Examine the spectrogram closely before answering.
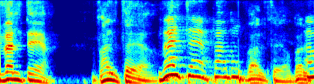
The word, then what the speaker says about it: Walter: Non. Non. Bruno l'a bien prononcé tout à l'heure. On dit Walter.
